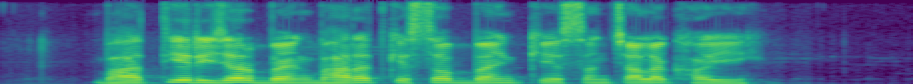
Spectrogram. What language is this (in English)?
Magahi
